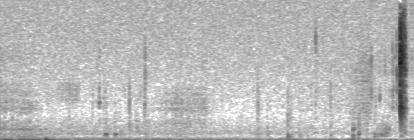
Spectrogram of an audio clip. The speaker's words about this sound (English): Oh God! Take a sip of my coffee.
